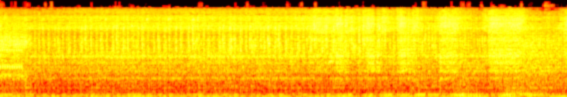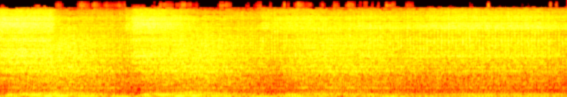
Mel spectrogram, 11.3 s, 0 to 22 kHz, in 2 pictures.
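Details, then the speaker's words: BMW 2002 with M10 four-cylinder, revived after sitting since about 2008, old fuel, idle high from stuck throttle linkage, not yet warmed up: low chugging tractor-like idle with gentle rev rises, no knocking; runs fine. "this thing just purrs along sounds like an old tractor engine or something but it sounds good as far as i can tell"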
